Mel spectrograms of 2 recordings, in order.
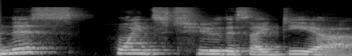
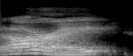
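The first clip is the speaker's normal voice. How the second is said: weary, resigned, slightly raised giving-in reply; 6 dB louder than usual. Retelling the yoga teacher's reply to a proposed experiment: imitating a resigned reply. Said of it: "this sort of resigned statement".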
